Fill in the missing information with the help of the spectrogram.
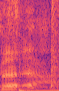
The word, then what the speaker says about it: The Essence: Well, it's actually pronounced The Essence. The Essence. With an A.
